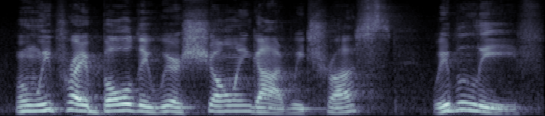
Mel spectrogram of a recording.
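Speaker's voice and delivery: normal talking voice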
